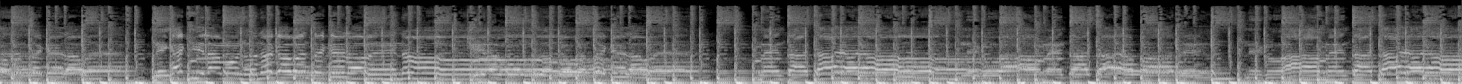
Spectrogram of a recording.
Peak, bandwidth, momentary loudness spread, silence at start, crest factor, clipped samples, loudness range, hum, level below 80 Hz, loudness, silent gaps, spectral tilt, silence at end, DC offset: 0 dBFS; 17 kHz; 2 LU; 0 s; 12 dB; under 0.1%; 1 LU; none; -14 dBFS; -14 LUFS; none; -5 dB/octave; 0 s; under 0.1%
